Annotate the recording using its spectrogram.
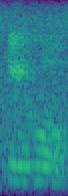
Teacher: হ কিংবা আকারবিহীন যুক্ত ধ্বনির পরে থাকলে এ ধ্বনির উচ্চারণ সংবৃত হয়।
